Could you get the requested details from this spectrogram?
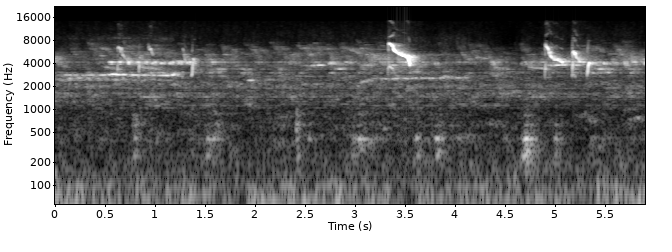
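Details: White-eye learning to open its beak to sing: sparse high, thin chirps and short sliding whistles in brief bursts near the start, middle and end, separated by quieter gaps with faint twittering.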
